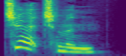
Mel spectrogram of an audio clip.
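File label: "churchman", British English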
